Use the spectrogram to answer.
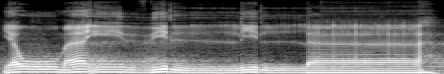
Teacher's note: Ya, bertemu dengan huruf lam, maka di sini dibaca idgham bila gunnah tanpa didengungkan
